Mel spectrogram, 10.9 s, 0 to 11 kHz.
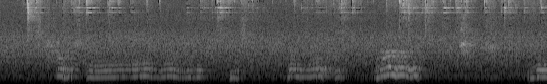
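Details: Two 17-month-old Maltese dogs, Sunny and Moony, playing together: drawn-out harmonic whines and growl-like moans, each lasting one to two seconds, repeated with short pauses, plus faint jingling and rustling.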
